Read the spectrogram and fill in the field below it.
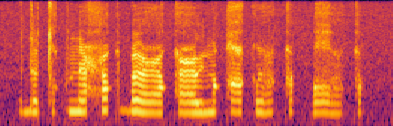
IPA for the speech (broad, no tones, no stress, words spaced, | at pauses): dœto̤qniħuq ɓœʕoq ʕʉnɔq ʁiqði̤q | ʁo̤q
